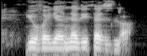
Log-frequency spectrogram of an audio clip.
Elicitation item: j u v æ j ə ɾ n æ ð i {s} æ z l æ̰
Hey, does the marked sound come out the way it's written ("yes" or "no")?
no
